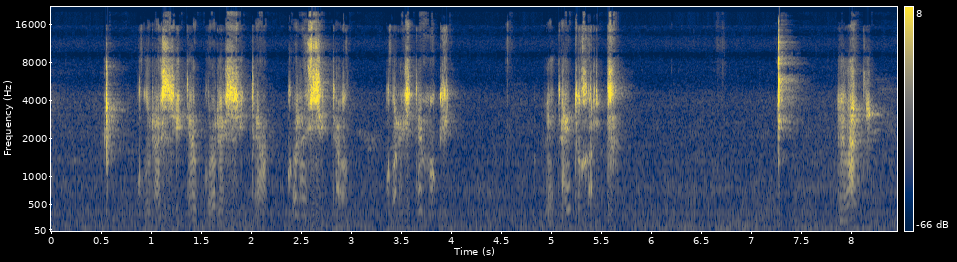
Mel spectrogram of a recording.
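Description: A budgerigar talks in quick, scratchy, whispery bursts of imitated words.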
